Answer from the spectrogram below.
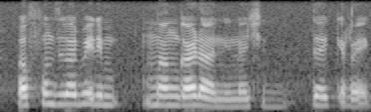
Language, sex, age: Venda, female, 21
